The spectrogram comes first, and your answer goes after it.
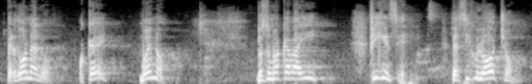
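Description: A man preaching a sermon, animated and often quizzing his audience with questions. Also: high-pitched.

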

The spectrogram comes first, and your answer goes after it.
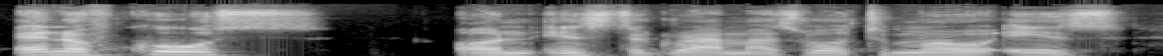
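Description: A man's voice: medium pitch, moderate pace, darkish tone, dry recording, clean studio sound. A man speaking casually as a guest creator, plugging channels on a football livestream.

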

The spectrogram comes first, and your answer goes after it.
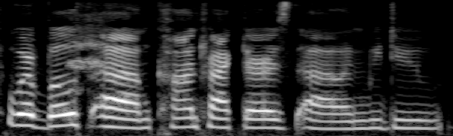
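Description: A woman's voice: medium pitch, slow, no echo. A woman hosting a podcast, interviewing a guest in a loose conversational way with many fillers. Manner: conversational, asks questions with frequent fillers. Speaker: podcast host. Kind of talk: casual interview.

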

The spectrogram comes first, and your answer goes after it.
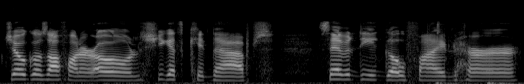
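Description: A woman's voice: medium pitch, fairly even intonation, slow pace, sharp tone, clear, resonant tone, no room sound, highs cut off. A woman co-hosting a podcast, congested, chatting casually and rambling through an episode recap while acting out characters' lines. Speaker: podcast co-host.

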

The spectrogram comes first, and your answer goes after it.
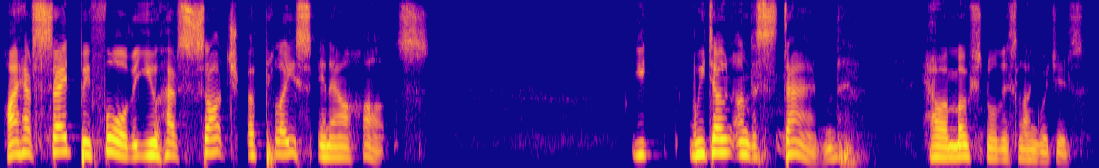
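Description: A man's voice: a little high, lively intonation, takes it slowly. A man, a vicar preaching a sermon in a candid, conversational way with jokes and asides.

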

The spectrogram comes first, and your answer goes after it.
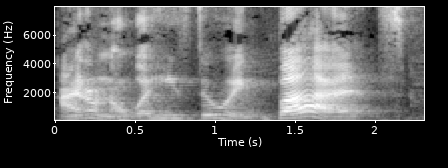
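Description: Woman, comedy show guest; bright voice; hesitant, thoughtful; roomy sound. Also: medium pitch, animated, takes it slowly. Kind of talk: improvised comedy chat.

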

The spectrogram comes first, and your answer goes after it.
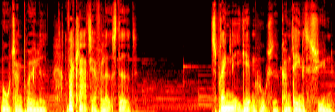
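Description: A man reading a first-person horror story in an even, measured storytelling voice. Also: extremely low pitch, breathy edge, faint music behind. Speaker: narrator. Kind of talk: scripted horror narration.

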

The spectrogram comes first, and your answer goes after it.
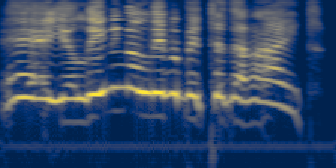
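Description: A woman doing a gravelly, shrill old-world wife. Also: brisk, no echo, clean studio sound, full character voice. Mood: nagging.

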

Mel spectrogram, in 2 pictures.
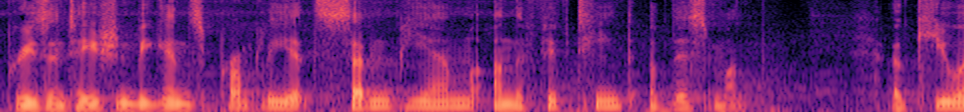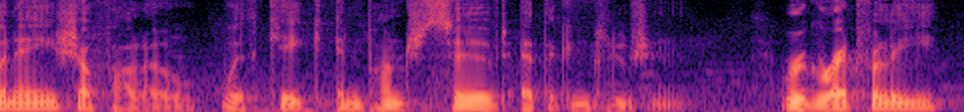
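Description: Man playing a pompous, mellow-voiced horror host. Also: medium pitch. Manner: pompous, theatrical, formal phrasing. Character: pompous, eager male horror host playing roving reporter. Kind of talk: scripted horror audio drama narration.

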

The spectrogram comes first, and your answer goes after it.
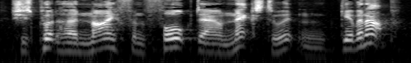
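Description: Man, live comic storytelling, lively intonation, bright voice, wry and deadpan. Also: fairly high pitch, brisk. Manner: wry, exasperated, deadpan asides.

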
